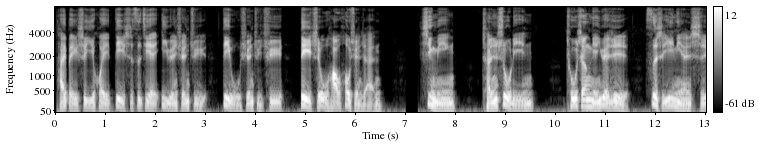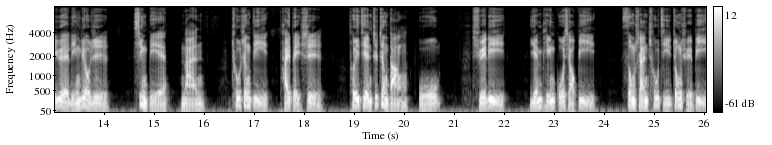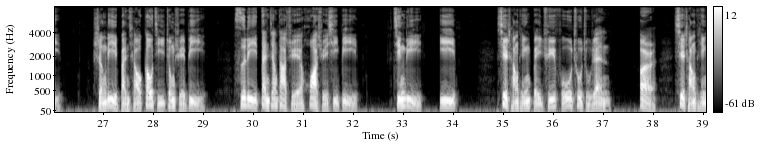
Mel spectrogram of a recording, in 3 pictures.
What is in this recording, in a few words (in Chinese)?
國語; 臺北市; 有聲公報; 市議員; 臺北市議會第14屆議員第5選舉區 (中正、萬華區)候選人介紹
